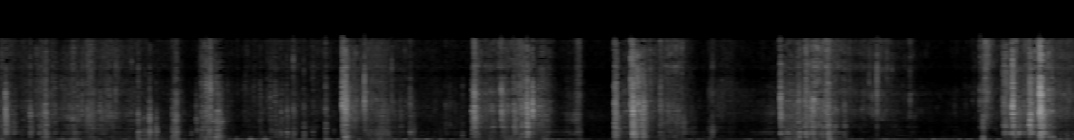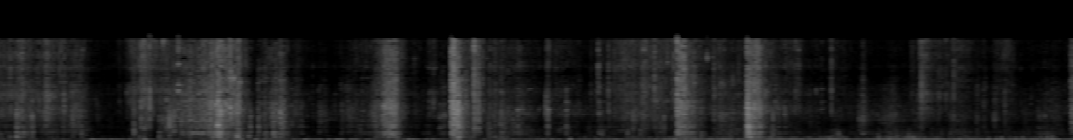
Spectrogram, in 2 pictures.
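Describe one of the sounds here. A hoe scrapes and knocks against stony dirt.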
